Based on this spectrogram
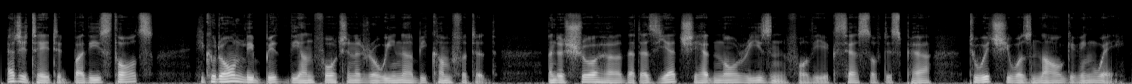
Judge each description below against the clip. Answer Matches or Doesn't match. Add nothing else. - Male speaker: Matches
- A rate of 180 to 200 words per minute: Matches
